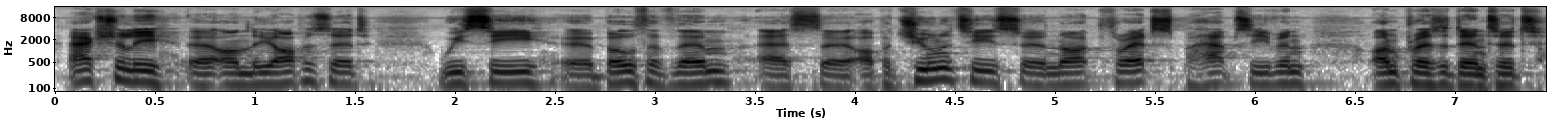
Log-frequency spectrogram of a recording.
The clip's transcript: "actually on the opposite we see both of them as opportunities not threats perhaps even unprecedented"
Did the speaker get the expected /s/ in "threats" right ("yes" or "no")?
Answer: yes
